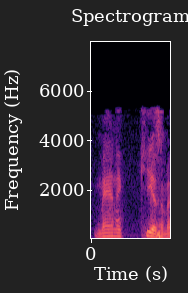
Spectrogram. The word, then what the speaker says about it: Manichaeism: M-A-N-I, Manichaeism. It's, I think, C-H-E-A-N-ism.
